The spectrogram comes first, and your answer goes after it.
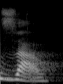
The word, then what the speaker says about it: Zahl: Lá na Alemanha, número se pronuncia como Zahl.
